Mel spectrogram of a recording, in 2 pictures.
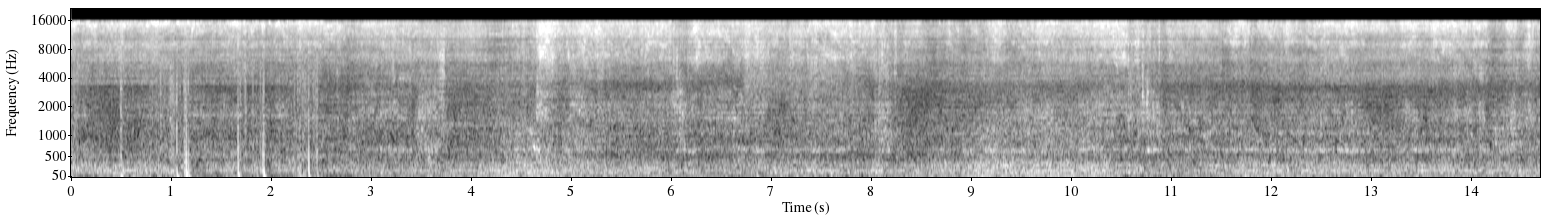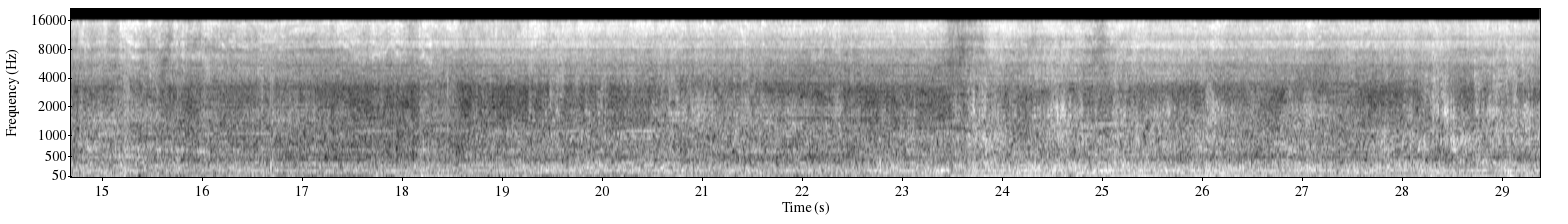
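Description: Waterjet Italia DX 510-5X CNC waterjet cutting sheet stock: the high-pressure water jet hisses steadily as the head moves, over a steady low hum.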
